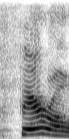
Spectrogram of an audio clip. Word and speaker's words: Faroe: Also, there's the Faroe Islands in Scotland. They're spelled Faroe, but pronounced the same as the Egyptian pharaoh.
